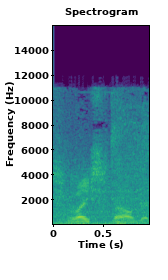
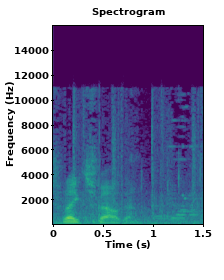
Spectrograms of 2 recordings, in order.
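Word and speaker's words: Hraesvelgr: You don't pronounce the H. So it's Hraesveglr then. Not Haste, not. Yeah, so it's Hraesveglr.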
